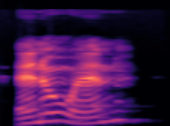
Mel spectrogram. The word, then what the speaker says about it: non: N-O-N is closed non, right? The word no, N-O in Italian, is open, no. So non, no.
